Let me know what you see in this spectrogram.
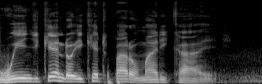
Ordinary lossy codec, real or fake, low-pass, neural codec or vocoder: none; real; none; none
